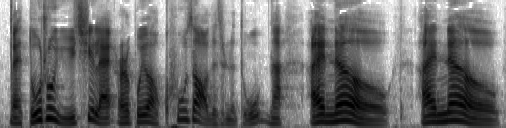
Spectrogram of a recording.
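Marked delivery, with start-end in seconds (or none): 3.1-5.0 "know" drawn out, sliding down at the end; apologetic, lengthened "know"; long falling "know". Shown as a demonstration. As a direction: stretch "know", then let the pitch glide down. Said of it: "特别这个know稍微拖长".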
